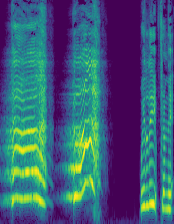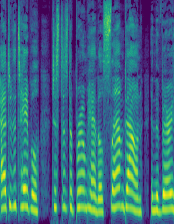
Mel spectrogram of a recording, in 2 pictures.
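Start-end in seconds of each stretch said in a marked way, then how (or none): 0.1-2.0 high panicked scream, rising; startled scream. Acted. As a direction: scream as you leap. Leaping off the table in fright.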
